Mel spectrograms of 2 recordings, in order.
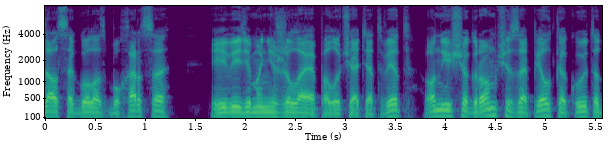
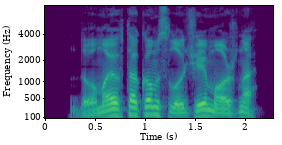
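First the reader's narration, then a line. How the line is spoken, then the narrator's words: Deep bass voice. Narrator (Russian): пробасил маэстро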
